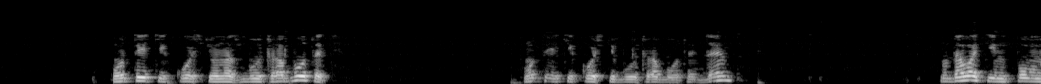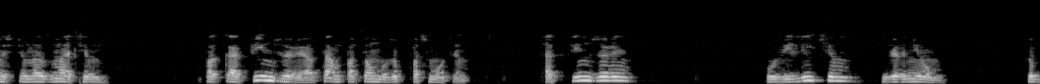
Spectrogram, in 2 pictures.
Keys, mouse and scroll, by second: 0.9 click, 1.9 shift+click, 5.2 shift+click, 6.6 middle click, 8.1 shift+click, 8.9 shift+click, 10.8 shift+click, 12.4-13.6 drag, 15.5 middle click, 17.2-18.3 drag, 19.0-20.8 drag.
